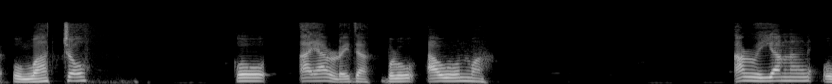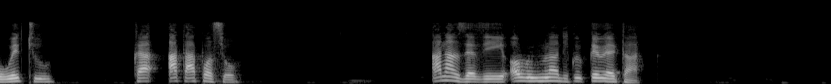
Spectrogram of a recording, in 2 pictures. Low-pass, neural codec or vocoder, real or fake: 7.2 kHz; codec, 16 kHz, 0.5 kbps, X-Codec, HuBERT features, trained on general audio; fake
